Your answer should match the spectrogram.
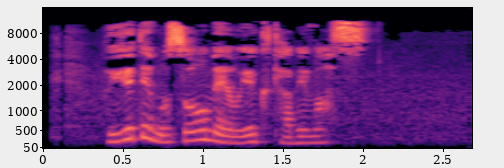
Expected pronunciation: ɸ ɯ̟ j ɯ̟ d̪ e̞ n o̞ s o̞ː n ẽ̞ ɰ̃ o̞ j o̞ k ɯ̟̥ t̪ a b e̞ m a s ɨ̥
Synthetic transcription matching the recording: ɸ ɯ̟ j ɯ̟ d̪ e̞ m o̞ s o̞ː m ẽ̞ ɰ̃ o̞ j o̞ k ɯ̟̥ t̪ a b e̞ m a s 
